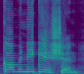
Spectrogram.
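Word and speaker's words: communication: जैसे सी ओ एम। इसे कॉम नहीं पढ़ेंगे। कम पढ़ेंगे।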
